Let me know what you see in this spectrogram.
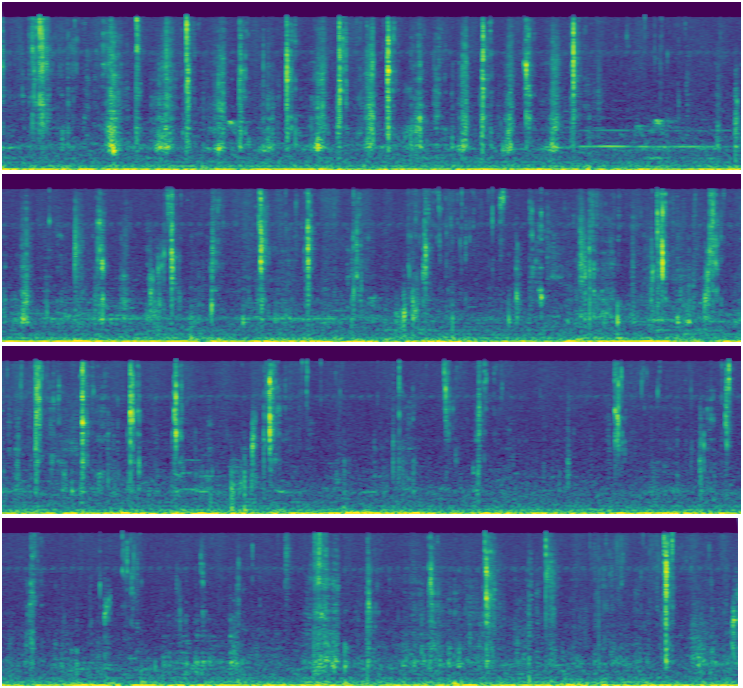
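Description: Close-miked eating: a person chewing and crunching food, with a dense, irregular run of wet mouth clicks and smacks.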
